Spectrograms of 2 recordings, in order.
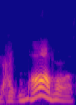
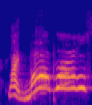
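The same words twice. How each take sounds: First: Said in the usual way. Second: High, loud, drawn-out disbelief; retold appalled double-check; incredulous question. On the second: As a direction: shriek the question in mock shock. Retold disbelief at cigarette brand.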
